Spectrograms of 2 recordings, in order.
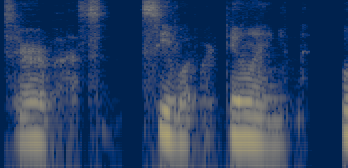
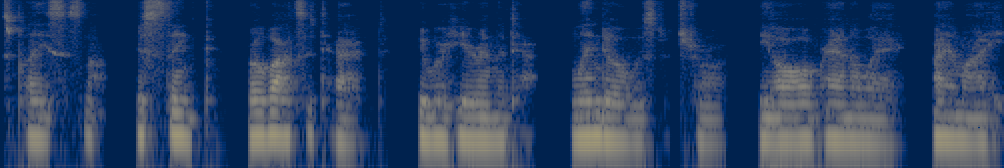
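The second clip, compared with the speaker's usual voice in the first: whispering; 5 dB quieter than usual. A character leans in really close to the player and whispers. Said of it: "leans in really close and whispers".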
